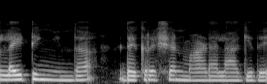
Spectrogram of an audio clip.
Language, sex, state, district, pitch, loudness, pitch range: Kannada, female, Karnataka, Dakshina Kannada, 200 Hz, -18 LUFS, 190-215 Hz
